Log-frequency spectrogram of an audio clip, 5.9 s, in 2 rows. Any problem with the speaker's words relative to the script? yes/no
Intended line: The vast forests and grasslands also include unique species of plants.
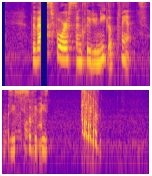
yes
